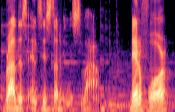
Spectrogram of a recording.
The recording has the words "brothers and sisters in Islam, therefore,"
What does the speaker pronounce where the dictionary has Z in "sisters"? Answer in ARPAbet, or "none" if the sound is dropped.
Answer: none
